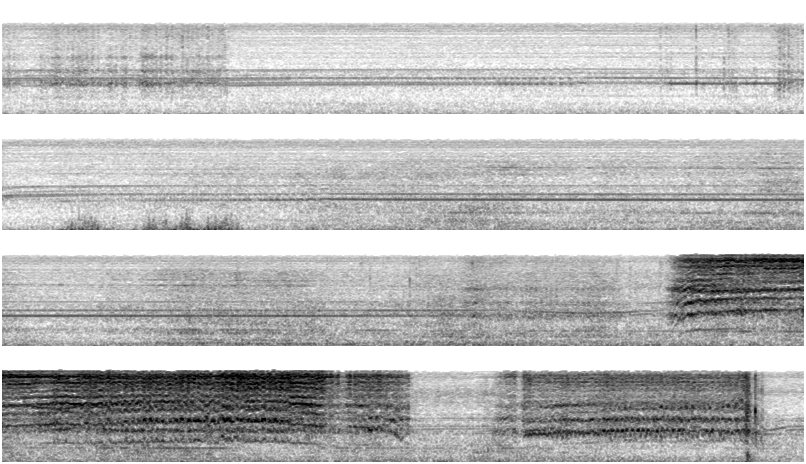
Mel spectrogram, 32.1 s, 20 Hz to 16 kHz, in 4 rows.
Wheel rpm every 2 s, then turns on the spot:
20, 0, 0, 0, 0, 0, 0, 0, 0, 0, 20, 90, 160, 150, 70, 120.
0-2 20-22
